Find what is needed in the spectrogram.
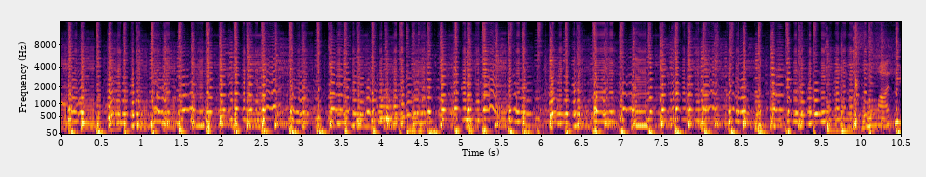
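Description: Romanian hora party music in an instrumental passage: a violin leads, with accordion, over a fast, steady beat.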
